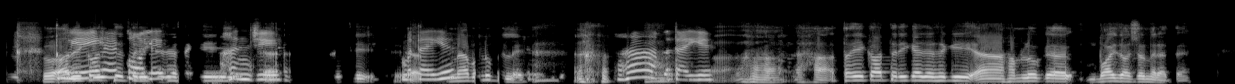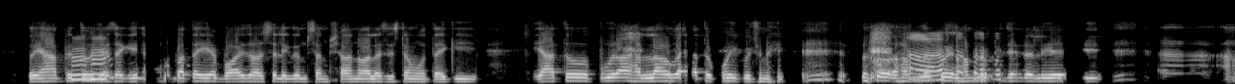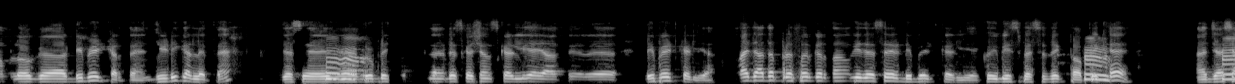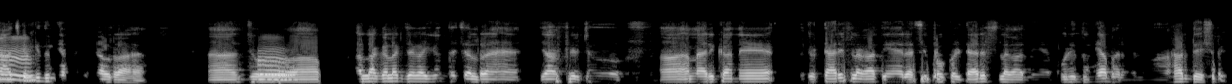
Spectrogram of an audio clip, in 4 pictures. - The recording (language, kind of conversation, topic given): Hindi, unstructured, आप अपने दोस्तों के साथ समय बिताना कैसे पसंद करते हैं?
- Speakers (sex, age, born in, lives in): female, 40-44, India, India; male, 20-24, India, India
- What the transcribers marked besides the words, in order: static; distorted speech; other background noise; chuckle; in English: "बॉयज़ हॉस्टल"; in English: "बॉयज़ हॉस्टल"; in English: "सिस्टम"; tapping; laughing while speaking: "नहीं। तो"; in English: "जनरली"; chuckle; in English: "डिबेट"; in English: "ग्रुप डिस्क डिस्कशन्स"; in English: "डिबेट"; in English: "प्रेफ़र"; in English: "डिबेट"; in English: "स्पेसिफ़िक टॉपिक"; in English: "टैरिफ"; in English: "रेसिप्रोकल टैरिफ"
